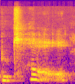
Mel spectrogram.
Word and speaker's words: Bucket: Her last name is Bucket, but you better pronounce it Bouquet because that just sounds so much better.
